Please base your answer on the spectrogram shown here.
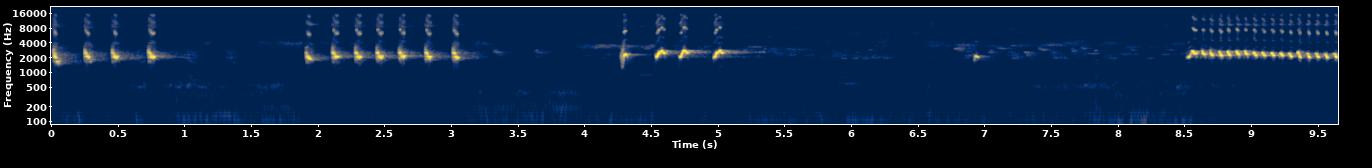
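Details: Morning calls of a yellow-vented bulbul, meant to set other bulbuls singing. Bright repeated 'cuk cuk' notes come in quick runs of four to six. A few scattered chirps follow, then a fast buzzy trill at the end, with a faint low hum underneath.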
